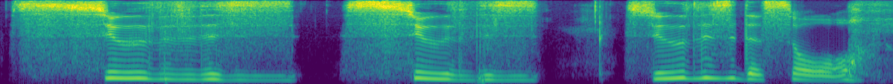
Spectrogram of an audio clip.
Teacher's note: behind the teeth for the s between the teeth for the th and back behind the teeth for the z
